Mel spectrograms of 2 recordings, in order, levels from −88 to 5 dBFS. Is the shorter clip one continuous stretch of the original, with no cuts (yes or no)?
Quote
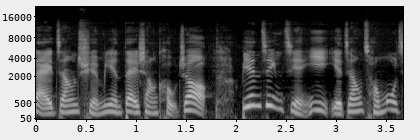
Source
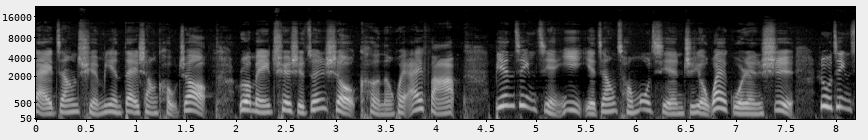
no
